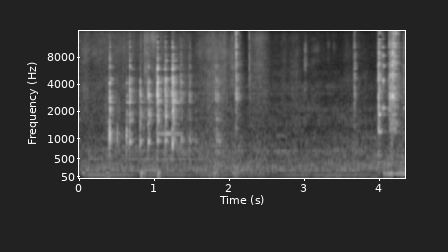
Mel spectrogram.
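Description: Plates and cutlery clink as dishes are handed around at a shared meal, with many sharp, bright knocks and taps bunched in the first part, a quieter stretch, then a few more clinks near the end over a low hum.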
